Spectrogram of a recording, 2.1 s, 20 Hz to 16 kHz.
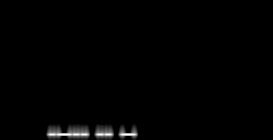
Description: Morse code, heard as a keyed tone, about 40 wpm, 700 Hz. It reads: LIT
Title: Top Three Letter Combinations in Words 40wpm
